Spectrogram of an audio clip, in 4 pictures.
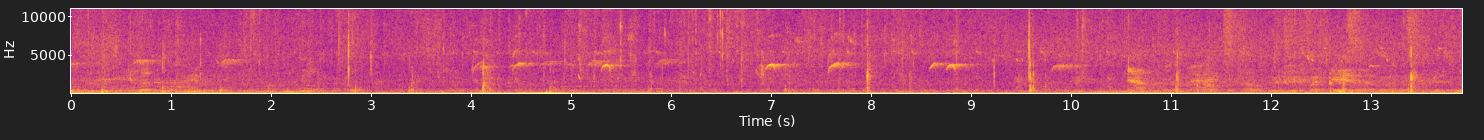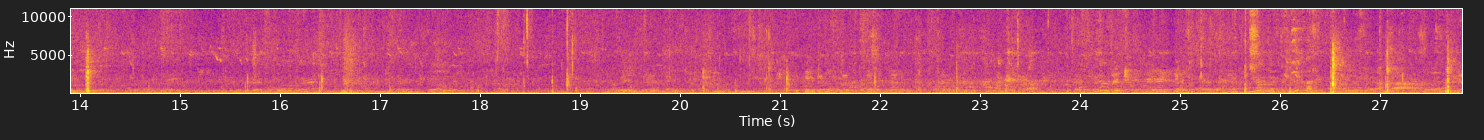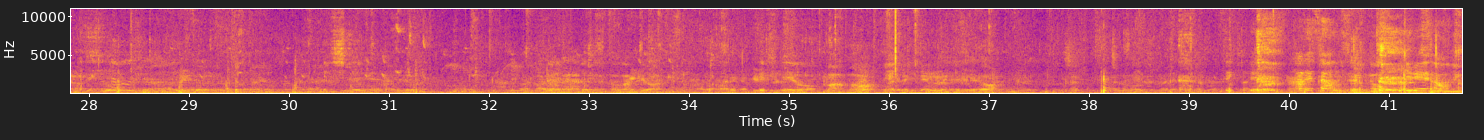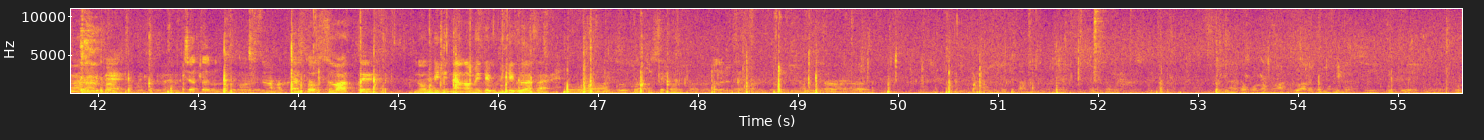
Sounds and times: people talking 0.0 - 55.6
birds 0.0 - 22.5
steps 37.9 - 55.6

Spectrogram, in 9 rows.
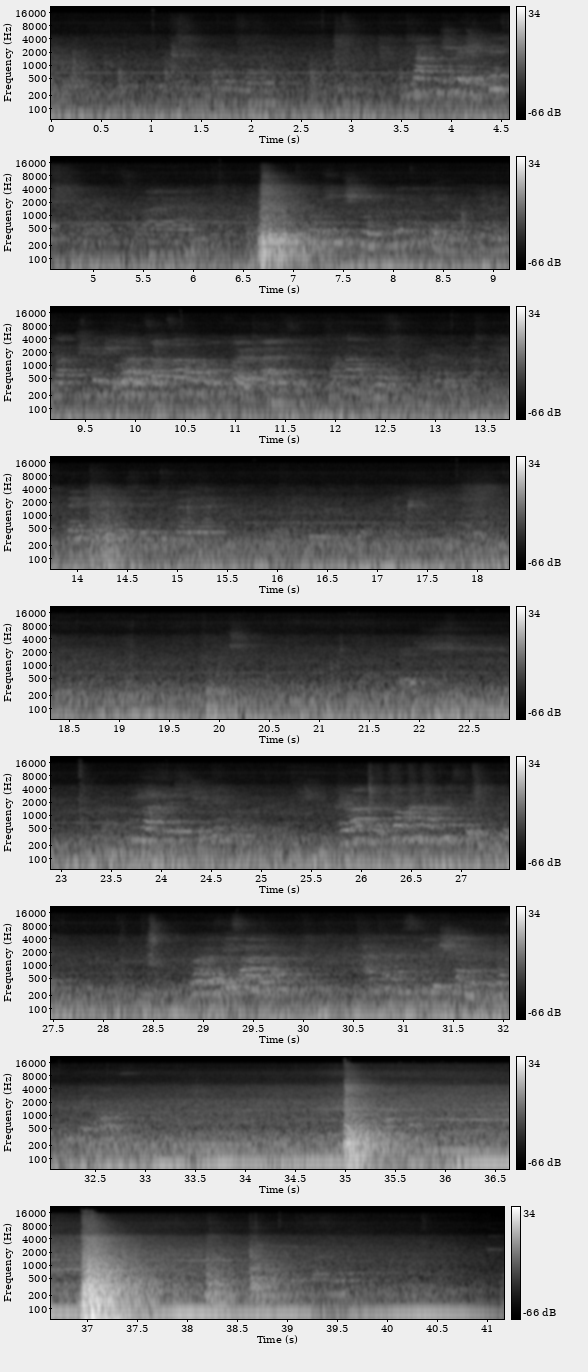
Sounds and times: männerkonversationen 1.0 - 18.2
männerkonversationen 21.1 - 36.4

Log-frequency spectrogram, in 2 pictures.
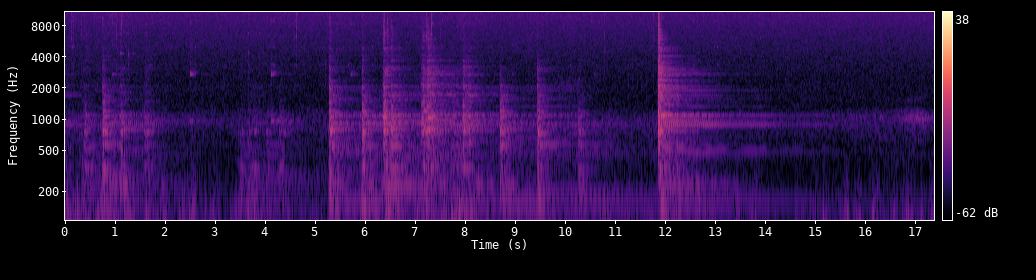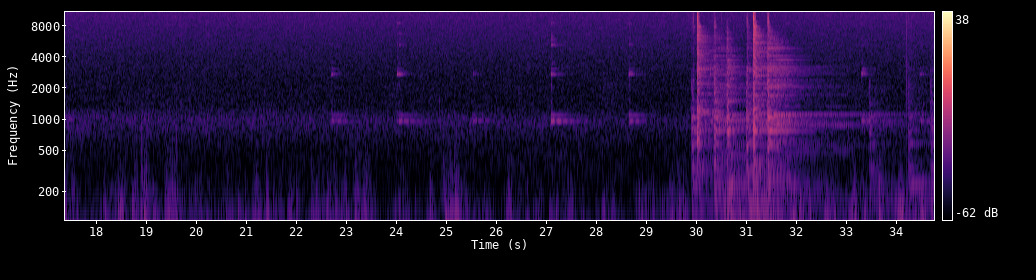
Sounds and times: loose metal sign 0.0 - 15.9
gamelan chorus of sailboat riggings in the wind 0.0 - 34.7
loose metal sign 29.9 - 34.7

